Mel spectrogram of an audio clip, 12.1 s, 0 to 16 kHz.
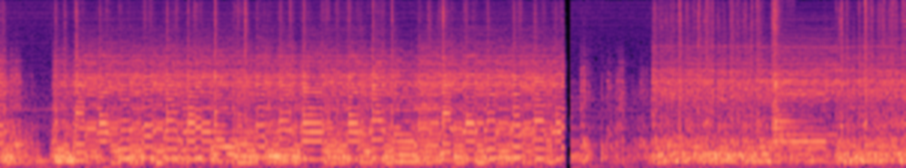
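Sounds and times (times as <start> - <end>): electric guitar riff: 0.0 - 12.0.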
